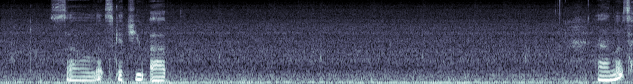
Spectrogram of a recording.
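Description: A young woman speaks briefly and casually into a close microphone.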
